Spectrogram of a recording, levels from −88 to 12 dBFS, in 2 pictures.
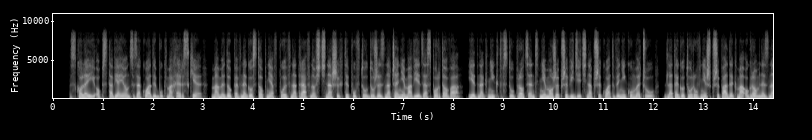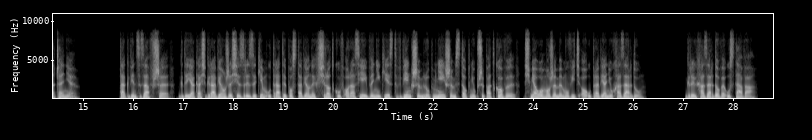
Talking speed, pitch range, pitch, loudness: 145 wpm, 180-220 Hz, 195 Hz, -21 LUFS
